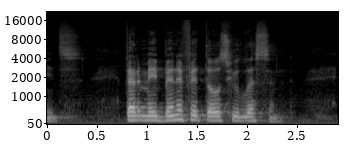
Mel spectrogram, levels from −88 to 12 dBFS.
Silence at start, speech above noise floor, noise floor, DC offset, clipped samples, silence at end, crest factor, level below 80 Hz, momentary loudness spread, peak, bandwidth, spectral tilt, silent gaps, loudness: 0 s; 31 dB; -60 dBFS; under 0.1%; under 0.1%; 0.55 s; 18 dB; -66 dBFS; 17 LU; -14 dBFS; 16 kHz; -6.5 dB/octave; none; -29 LUFS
